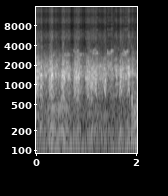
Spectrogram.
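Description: A flock of Alabio laying ducks keeping up a steady, dense quacking chatter, with a few higher short calls through the middle.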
